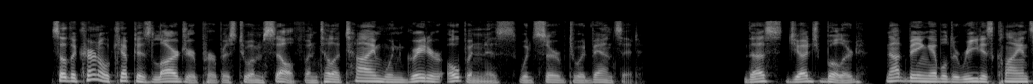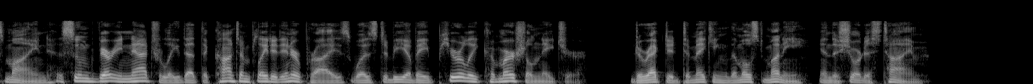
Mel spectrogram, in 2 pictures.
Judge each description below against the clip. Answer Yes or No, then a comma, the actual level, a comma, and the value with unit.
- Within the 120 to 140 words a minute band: No, average, 165 wpm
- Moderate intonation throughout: No, wide, 7.1 semitones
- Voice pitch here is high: No, low, 115 Hz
